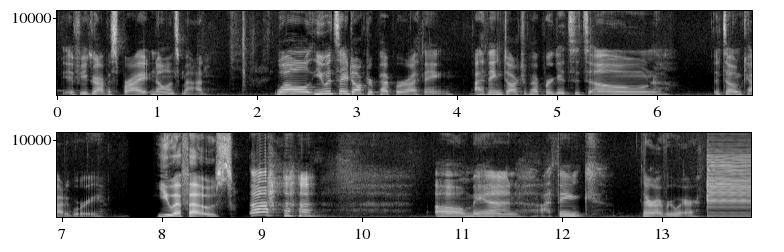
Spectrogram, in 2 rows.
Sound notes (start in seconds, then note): 8.9 laughs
